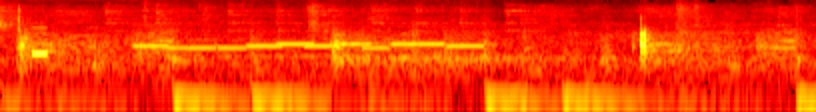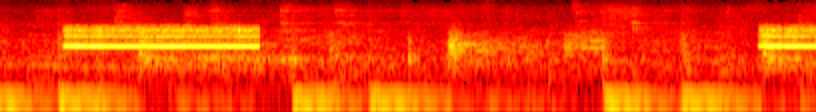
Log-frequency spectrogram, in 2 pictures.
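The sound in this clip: A telephone number is dialed as a run of short electronic beeps at shifting pitches, followed by longer, higher steady tones over a low, pulsing rumble.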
